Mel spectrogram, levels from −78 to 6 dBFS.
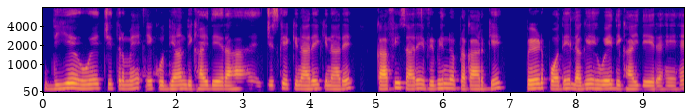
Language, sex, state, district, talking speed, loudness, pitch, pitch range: Hindi, male, Chandigarh, Chandigarh, 170 wpm, -19 LUFS, 135 Hz, 130-150 Hz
